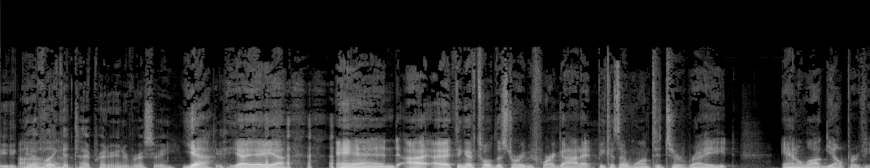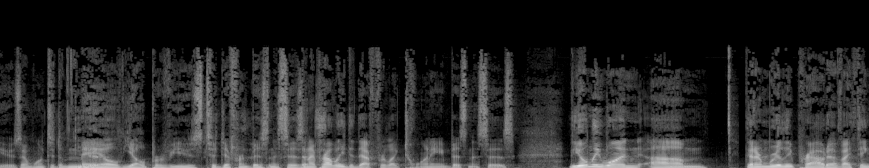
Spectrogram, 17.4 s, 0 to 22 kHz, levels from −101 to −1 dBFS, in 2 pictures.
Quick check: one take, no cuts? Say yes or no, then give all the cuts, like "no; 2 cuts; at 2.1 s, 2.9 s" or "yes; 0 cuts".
no; 1 cut; at 16.1 s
